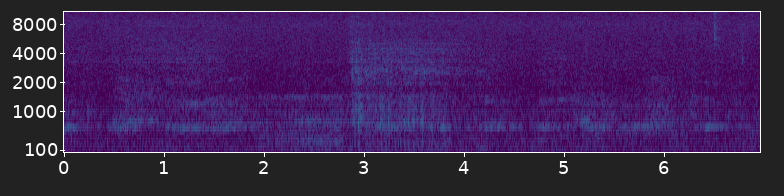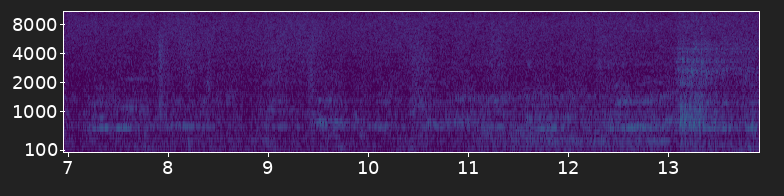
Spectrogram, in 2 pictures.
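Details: Sleeping horse Ken-chan snores in a rarely captured moment, giving deep raspy breath noises that swell at about 3 and 13 seconds, with a constant tonal hum running underneath.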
